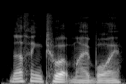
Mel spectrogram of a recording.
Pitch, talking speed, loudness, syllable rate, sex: 110 Hz, 235 wpm, -18 LUFS, 5.7 syllables/s, male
